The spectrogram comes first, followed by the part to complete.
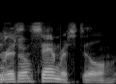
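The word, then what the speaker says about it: Sainristil: you pronounce his name I think it's San sanr is what San all right so Mike sanr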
